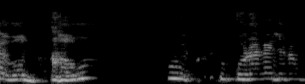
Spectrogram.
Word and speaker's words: Om: The one syllable Om. Because Om is all inclusive. Om, the whole creation, maintenance and destruction is happening within the Om. Many people say, Aau. Jackal. Om nahi bolte. They don't say Om.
